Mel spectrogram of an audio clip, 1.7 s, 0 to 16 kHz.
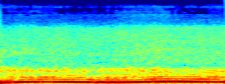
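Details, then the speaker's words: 1986 Suzuki Samurai turbo diesel, long neglected and running rough since engine rebuild; after a new fuel filter, idles with a deep, steady, even rumble, no knocks or misses, smoke clearing; normal diesel idle. "uh yeah it's running even the smoke is is going away and it's turning black where it should be you know it looks good"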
